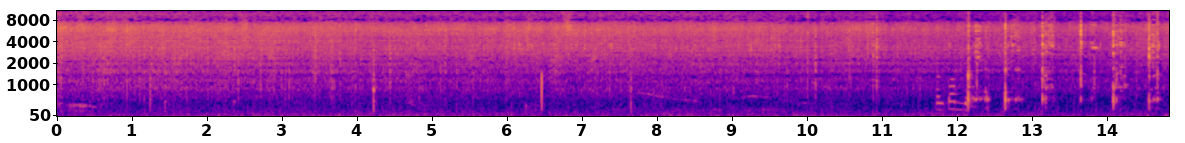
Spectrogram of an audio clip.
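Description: Masala-coated fish roe shallow-frying in oil in a black iron kadhai: a steady sizzle, with a metal spatula pressing and turning the roe in the pan. A run of sharp pops and clicks comes in the last few seconds.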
